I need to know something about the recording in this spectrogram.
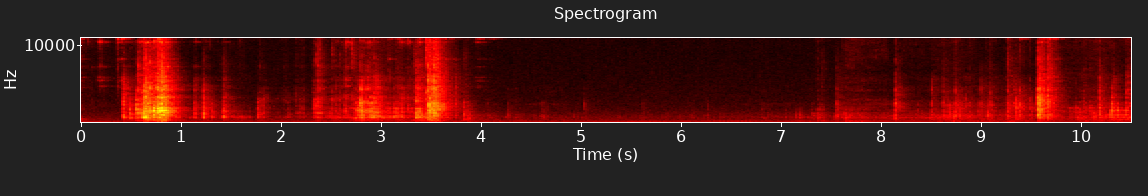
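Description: A small metal chain clinking and rattling against pine boards as it is handled and laid out as a makeshift compass for drawing a circle. There are two louder bursts of rattling in the first four seconds, the loudest just under a second in, then a quiet stretch, then lighter clinks and scrapes near the end.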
